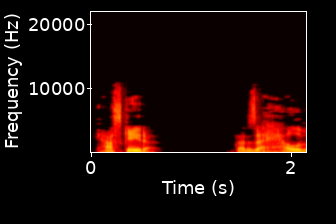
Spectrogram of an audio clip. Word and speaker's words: Cascada: Is that how you say it? Cascada? I don't think so. I don't think it's a soft A. Cascada.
